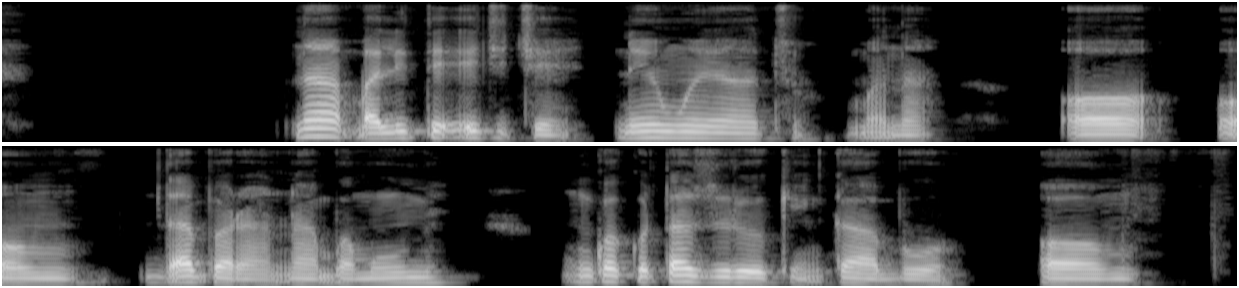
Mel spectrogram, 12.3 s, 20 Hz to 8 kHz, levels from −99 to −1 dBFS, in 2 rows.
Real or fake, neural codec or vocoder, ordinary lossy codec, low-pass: real; none; none; 7.2 kHz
